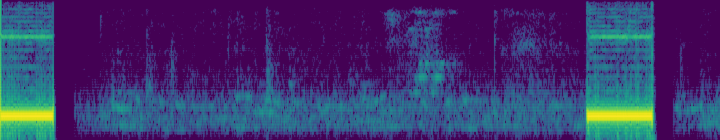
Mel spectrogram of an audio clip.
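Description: Telephone tones heard while trying to place a call that will not go through: two identical short, steady beeps, each under half a second, separated by about four seconds of silence.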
